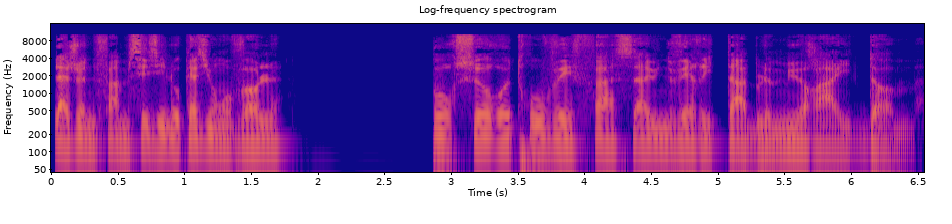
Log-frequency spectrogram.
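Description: A man with a fairly low voice reads a fantasy audiobook in a steady, measured tone. The sound is dry and close, with no room around it. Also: dry recording. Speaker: narrator. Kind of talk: audiobook narration.

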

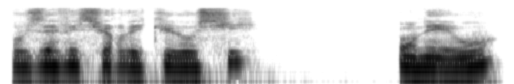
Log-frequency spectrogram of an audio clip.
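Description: An earnest young swordsman, brave and eager, his voice lifted well above the reader's low register, put on by a male narrator. Dry, close sound with no room around it. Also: fairly even intonation, moderate pace, a little mellow, slightly rough, no room sound, lightly acted.

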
